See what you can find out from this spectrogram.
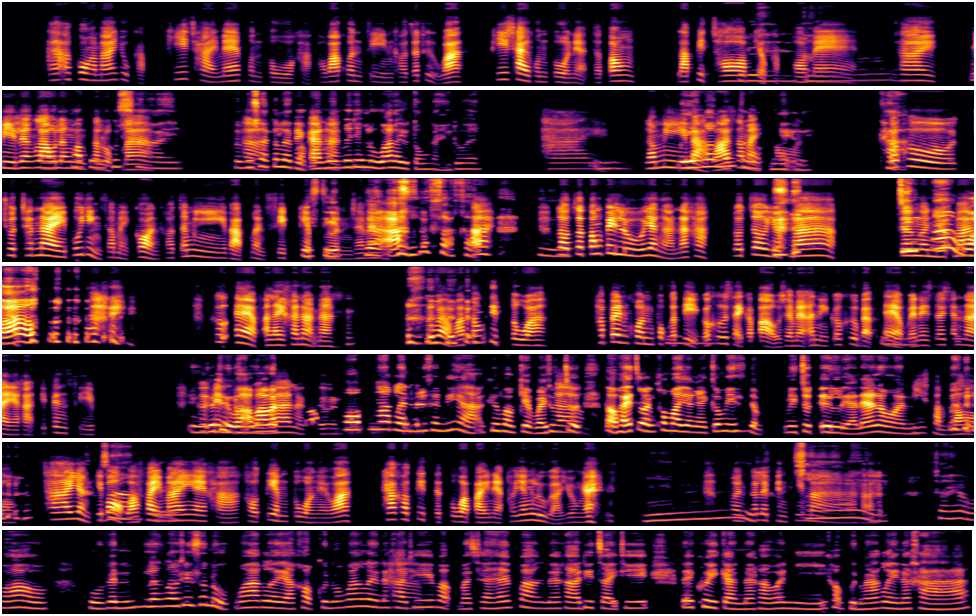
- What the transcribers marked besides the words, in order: laughing while speaking: "อา"; chuckle; surprised: "จริงเปล่า ? ว้าว !"; laughing while speaking: "ใช่"; giggle; chuckle; giggle; chuckle; laughing while speaking: "ไง"; chuckle
- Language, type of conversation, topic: Thai, podcast, คุณเคยมีทริปเดินทางที่ได้ตามหารากเหง้าตระกูลหรือบรรพบุรุษบ้างไหม?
